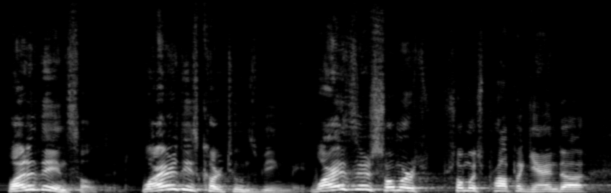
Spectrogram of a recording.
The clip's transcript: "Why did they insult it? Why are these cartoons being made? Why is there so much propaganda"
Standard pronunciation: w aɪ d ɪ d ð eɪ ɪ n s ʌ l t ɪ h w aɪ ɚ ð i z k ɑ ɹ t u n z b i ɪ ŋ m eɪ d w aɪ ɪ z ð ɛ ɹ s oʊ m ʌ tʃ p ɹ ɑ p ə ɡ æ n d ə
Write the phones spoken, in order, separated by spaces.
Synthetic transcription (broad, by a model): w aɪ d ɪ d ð eɪ ɪ n s ʌ l t ɪ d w aɪ ɚ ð i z k ɑ ɹ t u n z b i ɪ ŋ m eɪ d w aɪ ɪ z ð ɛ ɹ s oʊ m ʌ tʃ p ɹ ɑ p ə ɡ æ n d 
